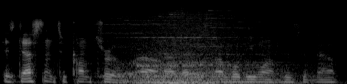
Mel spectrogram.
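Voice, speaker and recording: A man's voice: lowish voice, steady tone, a little fast, heavy background noise. A man giving casual game reaction commentary as a streamer, musing aloud informally. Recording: game music loud behind.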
